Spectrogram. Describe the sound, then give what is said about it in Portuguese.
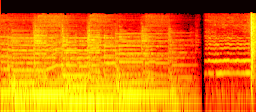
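A thin, whining mosquito buzz drones steadily for about three seconds, wavering slightly in pitch, cuts out briefly, then returns with a quicker warble. No one speaks. “Mosquito esquisito, sai fora do meu quintal.”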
